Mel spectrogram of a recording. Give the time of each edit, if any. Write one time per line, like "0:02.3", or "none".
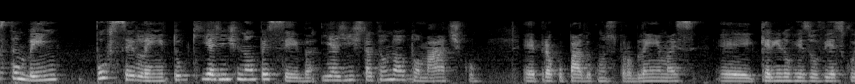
0:05.2
0:07.1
